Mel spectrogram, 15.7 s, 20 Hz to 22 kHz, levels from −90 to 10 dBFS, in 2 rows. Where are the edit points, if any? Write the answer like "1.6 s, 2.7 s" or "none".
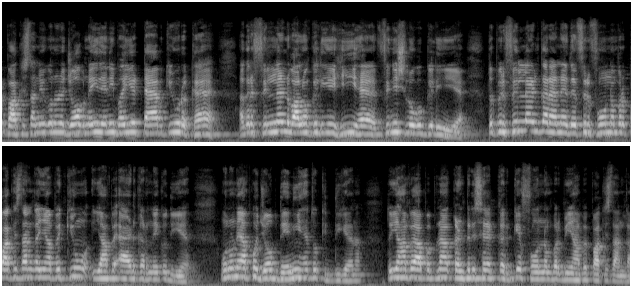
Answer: none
